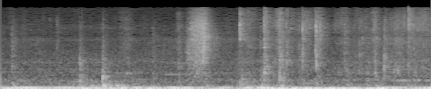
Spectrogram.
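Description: Hands handling and opening a small cardboard trading-card box: scattered light knocks and rustles, with one sharper rustle about two seconds in, over a steady low hum.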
